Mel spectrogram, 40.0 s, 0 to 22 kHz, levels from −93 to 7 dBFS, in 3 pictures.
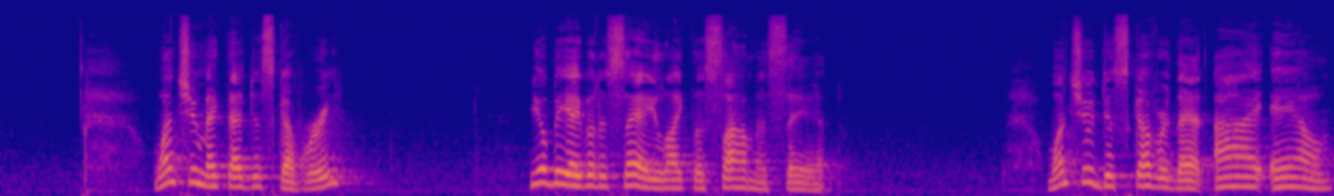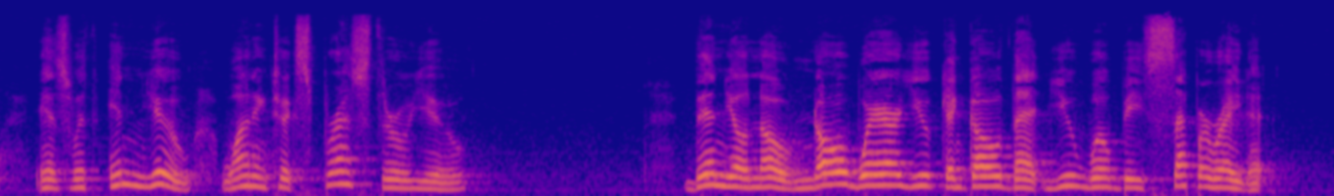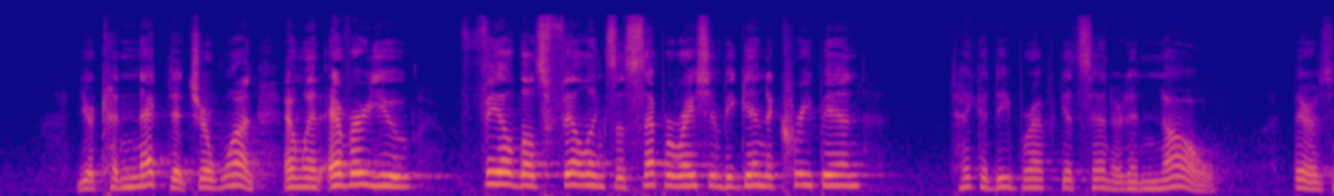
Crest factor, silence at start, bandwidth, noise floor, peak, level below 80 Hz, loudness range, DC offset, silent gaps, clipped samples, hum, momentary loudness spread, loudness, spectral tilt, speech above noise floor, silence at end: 20 dB; 0.85 s; 16.5 kHz; -70 dBFS; -12 dBFS; -70 dBFS; 9 LU; under 0.1%; none; under 0.1%; none; 12 LU; -30 LUFS; -5 dB/octave; 41 dB; 0 s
